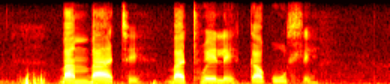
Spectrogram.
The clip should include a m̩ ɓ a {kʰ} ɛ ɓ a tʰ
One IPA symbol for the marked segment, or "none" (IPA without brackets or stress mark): tʰ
